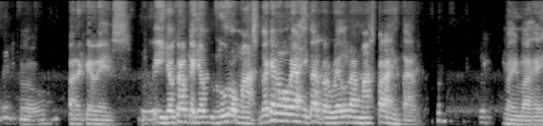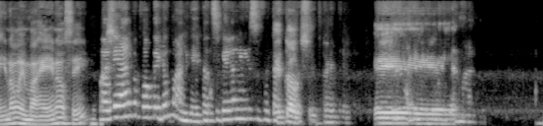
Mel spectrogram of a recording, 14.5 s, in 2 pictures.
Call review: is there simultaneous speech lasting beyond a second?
No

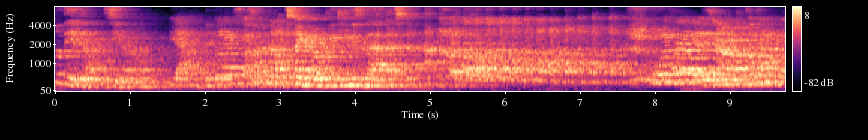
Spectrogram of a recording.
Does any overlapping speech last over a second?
Yes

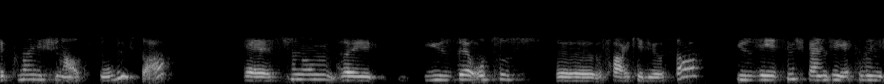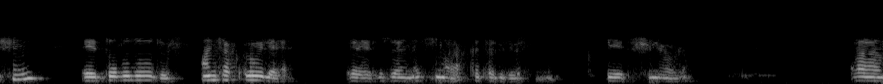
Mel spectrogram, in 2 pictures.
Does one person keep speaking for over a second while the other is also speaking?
No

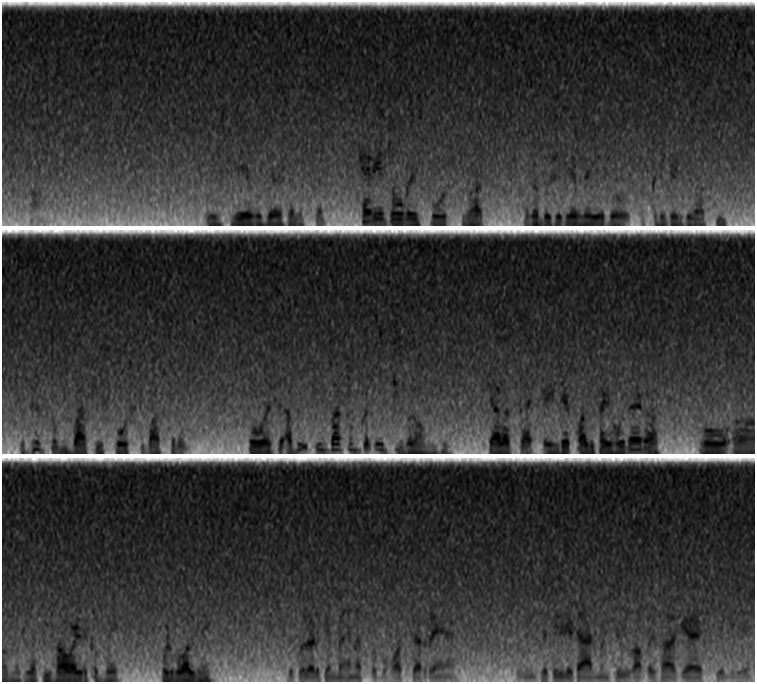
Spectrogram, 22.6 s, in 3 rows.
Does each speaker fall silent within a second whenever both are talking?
Yes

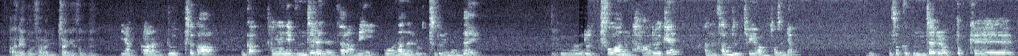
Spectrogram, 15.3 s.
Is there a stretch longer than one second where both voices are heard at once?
No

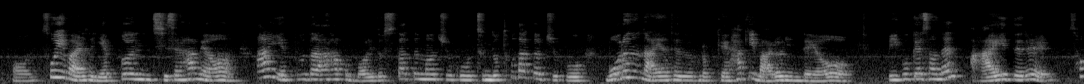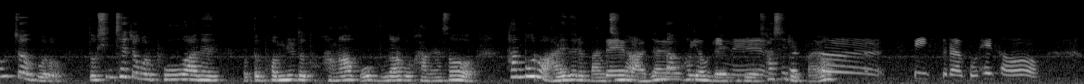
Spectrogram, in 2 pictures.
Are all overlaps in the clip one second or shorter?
No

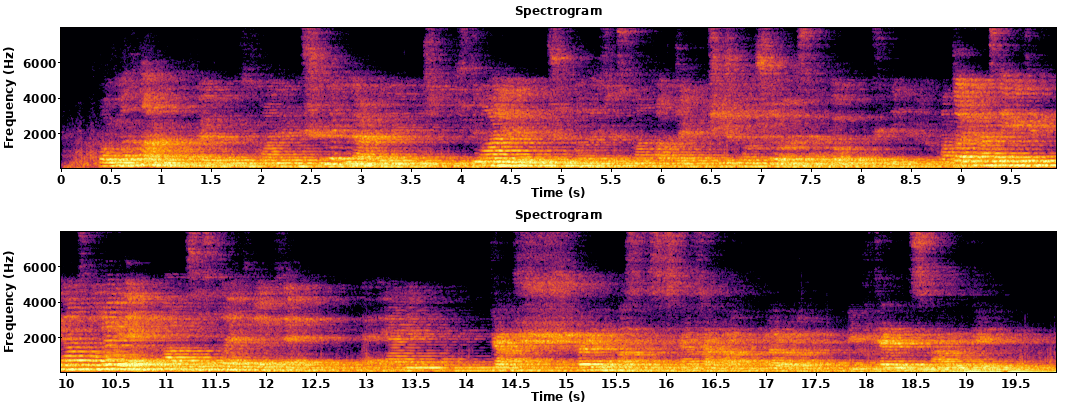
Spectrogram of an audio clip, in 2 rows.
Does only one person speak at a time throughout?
Yes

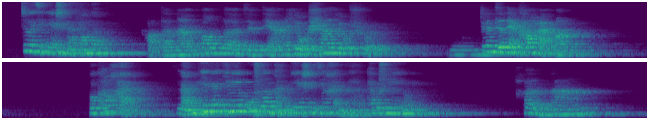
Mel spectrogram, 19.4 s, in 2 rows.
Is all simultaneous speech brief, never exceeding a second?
Yes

